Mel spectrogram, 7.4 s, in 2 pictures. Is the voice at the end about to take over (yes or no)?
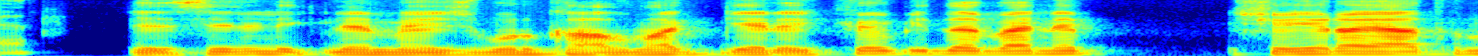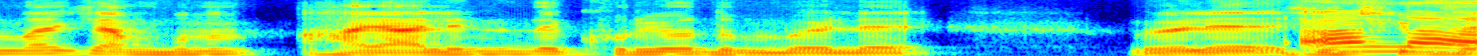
yes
